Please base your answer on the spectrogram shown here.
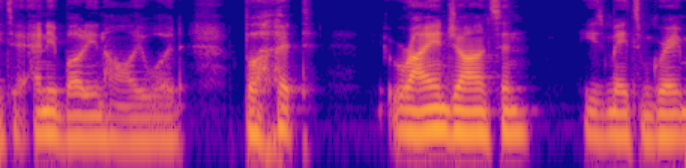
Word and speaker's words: Rian: the director Ryan Johnson it's Ryan not Rion that's how I've always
